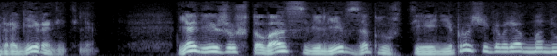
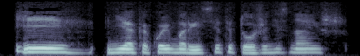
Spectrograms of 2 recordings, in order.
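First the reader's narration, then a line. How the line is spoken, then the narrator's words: Mother's calm question. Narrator (Russian): спокойно спросила мать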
